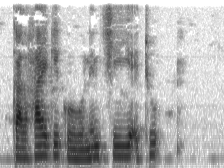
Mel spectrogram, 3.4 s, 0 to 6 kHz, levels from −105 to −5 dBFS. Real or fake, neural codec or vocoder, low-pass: real; none; 5.4 kHz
